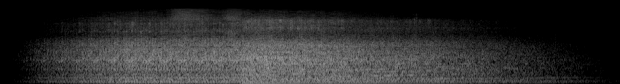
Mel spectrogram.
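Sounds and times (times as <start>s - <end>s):
truck: 0.0s - 6.1s.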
